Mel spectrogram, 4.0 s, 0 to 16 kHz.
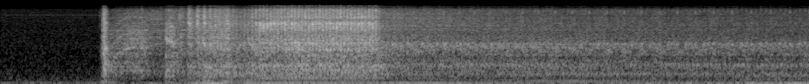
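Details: Opel Corsa C 1.2 Z12XE, starting after sitting a few hours: cranks and catches with a loud hissy rattle for about 1.5 seconds around 0:13, then settles to a steady idle; an odd engine noise on cold start.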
